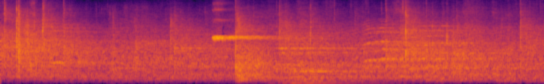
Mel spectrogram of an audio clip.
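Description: Skates scrape across the ice in an echoing rink.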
